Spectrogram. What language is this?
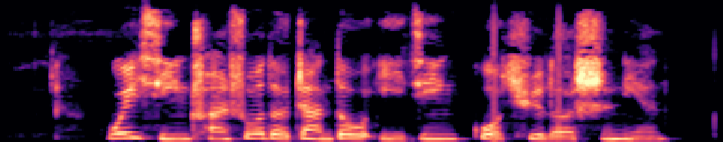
Chinese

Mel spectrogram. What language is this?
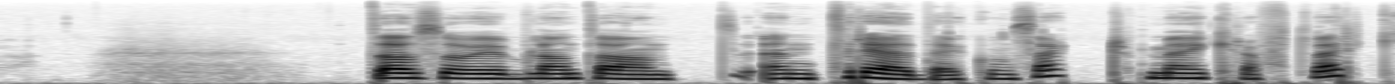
Norwegian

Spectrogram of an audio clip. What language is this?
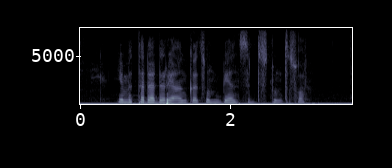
Amharic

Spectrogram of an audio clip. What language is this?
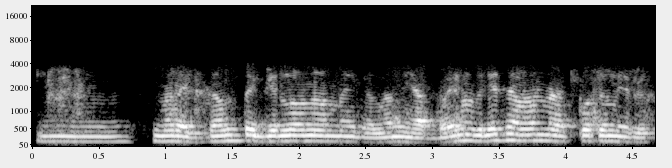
Telugu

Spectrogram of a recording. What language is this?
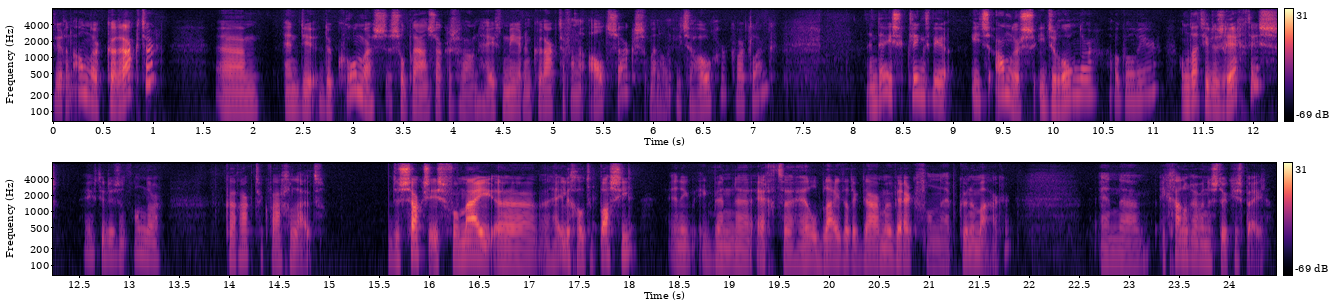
Dutch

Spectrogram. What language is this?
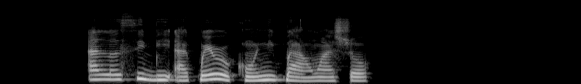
Yoruba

